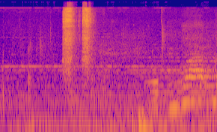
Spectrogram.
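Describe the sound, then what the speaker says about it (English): Two quick hissing bursts of butter cooking spray onto a pan close by, followed by a soft clunk and low kitchen noise. "spray the pan with butter spray."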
